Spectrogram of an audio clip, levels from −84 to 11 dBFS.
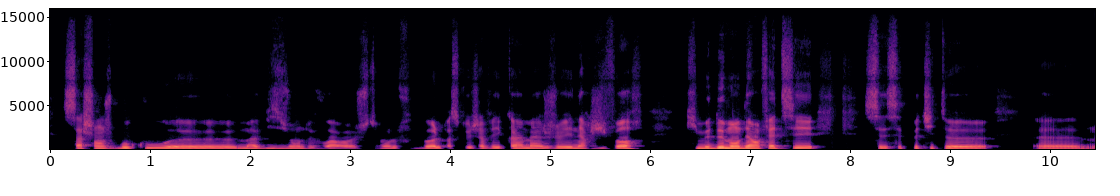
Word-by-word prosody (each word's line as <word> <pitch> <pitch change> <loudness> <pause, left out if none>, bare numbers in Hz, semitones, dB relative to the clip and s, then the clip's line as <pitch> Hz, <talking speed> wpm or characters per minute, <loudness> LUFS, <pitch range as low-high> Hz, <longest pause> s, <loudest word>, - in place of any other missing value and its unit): ça - - -2
change 105 -4 -2
beaucoup, 120 +4 +1
heu, 85 0 +1
ma 90 -1 -2
vision 90 +4 -6
de 90 -3 -10
voir, 80 +1 -4
heu, - - -10
justement 85 +3 -10
le 85 - -6
football. 105 +5 -1
Parce - - -12
que - - -9
j'avais 85 +1 -4
quand 115 - -2
même 105 - 0
un 90 - 0
jeu 90 +2 -2
énergivore, 90 +5 0 0.4
qui 100 - -5
me 95 0 +4
demandait 110 +2 +8
en 115 -1 +6
fait, 120 0 +2
ces 95 -6 +1 0.5
ces - - -4
cette - - -11
petite, - - -7
heu 80 -2 +2 0.5
heu. 75 -3 -2
90 Hz, 180 wpm, -22 LUFS, 85-105 Hz, 0.5 s, demandait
